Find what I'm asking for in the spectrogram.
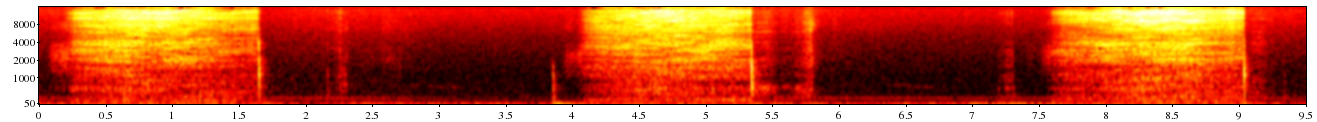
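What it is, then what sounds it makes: Slate chalkboard being written on. A gloved hand scratches lines with yellow chalk across a small, solid slate chalkboard set in a wooden frame. Three bright, gritty scraping strokes of about one and a half seconds each are separated by quieter pauses, and sharp little taps mark where the chalk lifts or lands.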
